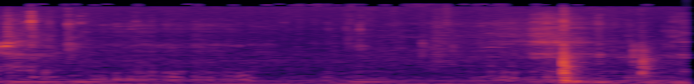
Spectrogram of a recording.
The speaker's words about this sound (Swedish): Ja, visst, jag ska försöka göra mitt bästa här med en otroligt kurrande, purrande, jättemysig katt som jag har precis nedanför skärmen.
